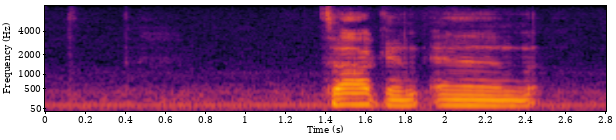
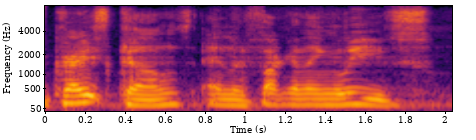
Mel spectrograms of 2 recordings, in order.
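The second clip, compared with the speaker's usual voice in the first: usual speaking voice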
